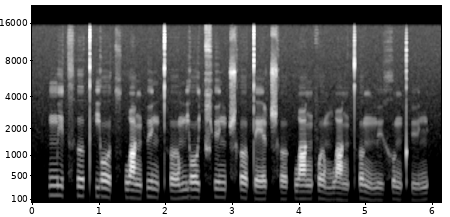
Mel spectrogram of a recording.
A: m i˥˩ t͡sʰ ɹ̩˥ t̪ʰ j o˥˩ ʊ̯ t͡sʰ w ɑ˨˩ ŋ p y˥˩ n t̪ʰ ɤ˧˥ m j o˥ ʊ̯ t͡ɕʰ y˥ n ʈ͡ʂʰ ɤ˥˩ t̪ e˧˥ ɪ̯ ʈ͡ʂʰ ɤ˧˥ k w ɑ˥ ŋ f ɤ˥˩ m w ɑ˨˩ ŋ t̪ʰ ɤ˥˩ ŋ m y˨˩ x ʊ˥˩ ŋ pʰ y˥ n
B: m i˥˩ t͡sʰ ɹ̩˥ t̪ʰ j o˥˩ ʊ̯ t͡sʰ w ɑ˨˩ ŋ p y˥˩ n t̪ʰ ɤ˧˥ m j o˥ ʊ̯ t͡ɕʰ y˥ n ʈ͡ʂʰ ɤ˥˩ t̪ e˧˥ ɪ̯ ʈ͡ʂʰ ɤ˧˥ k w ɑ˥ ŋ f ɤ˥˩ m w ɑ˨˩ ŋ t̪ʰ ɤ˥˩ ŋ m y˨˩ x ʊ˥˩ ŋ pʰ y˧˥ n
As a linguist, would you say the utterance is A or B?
B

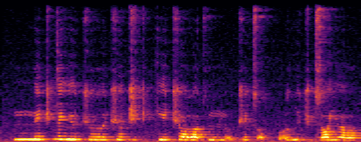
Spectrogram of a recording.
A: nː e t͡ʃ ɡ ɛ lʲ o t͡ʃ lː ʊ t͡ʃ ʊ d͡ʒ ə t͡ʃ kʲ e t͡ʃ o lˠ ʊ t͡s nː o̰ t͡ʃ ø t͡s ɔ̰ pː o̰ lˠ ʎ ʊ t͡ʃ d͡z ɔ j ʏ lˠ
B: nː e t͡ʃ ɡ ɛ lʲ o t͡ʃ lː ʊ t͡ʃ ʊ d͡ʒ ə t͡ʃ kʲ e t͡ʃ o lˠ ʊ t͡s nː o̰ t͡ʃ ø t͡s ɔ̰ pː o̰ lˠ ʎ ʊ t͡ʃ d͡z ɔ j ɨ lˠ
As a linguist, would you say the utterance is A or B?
B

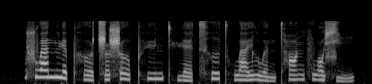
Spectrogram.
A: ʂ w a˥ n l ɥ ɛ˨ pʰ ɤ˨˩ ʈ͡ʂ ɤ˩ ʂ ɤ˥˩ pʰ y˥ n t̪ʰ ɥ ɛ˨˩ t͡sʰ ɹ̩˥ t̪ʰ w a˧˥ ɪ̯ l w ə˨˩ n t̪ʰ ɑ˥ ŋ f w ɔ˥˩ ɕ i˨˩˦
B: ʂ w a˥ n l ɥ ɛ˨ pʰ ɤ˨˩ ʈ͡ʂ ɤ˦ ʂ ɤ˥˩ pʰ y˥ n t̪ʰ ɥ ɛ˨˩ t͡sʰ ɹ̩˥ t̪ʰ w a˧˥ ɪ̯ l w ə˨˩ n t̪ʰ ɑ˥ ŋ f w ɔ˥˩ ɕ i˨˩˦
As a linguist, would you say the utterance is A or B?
B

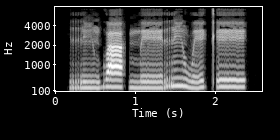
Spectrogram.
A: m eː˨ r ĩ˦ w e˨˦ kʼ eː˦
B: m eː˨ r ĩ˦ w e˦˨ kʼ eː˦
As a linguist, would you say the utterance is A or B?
A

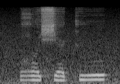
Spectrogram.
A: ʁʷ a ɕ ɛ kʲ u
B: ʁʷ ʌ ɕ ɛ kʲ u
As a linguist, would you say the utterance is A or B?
B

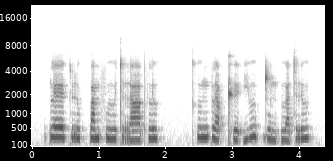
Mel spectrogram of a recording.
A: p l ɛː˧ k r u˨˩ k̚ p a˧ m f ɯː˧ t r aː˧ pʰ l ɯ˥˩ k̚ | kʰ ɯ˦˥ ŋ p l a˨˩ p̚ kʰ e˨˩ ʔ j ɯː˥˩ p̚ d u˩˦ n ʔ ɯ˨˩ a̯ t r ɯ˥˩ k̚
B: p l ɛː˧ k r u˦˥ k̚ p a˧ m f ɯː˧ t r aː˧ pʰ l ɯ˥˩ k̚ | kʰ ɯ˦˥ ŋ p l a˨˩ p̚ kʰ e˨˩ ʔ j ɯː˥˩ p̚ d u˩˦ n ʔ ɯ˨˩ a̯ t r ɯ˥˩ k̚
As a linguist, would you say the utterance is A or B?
A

